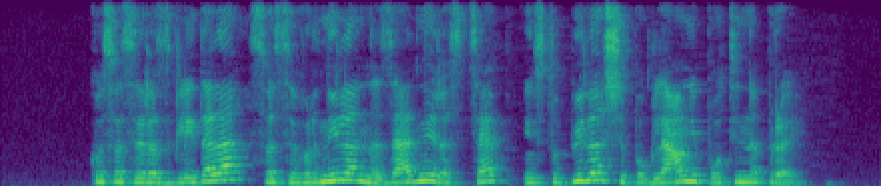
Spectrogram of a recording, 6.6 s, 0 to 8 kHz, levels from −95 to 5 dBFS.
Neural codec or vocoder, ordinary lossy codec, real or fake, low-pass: none; none; real; none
